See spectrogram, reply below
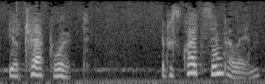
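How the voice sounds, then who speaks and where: An actress plays a cool, businesslike woman agent in an old radio thriller. Her delivery is crisp and frank, in short clipped sentences. The recording is dull, with faint noise behind her. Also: mid-range voice, expressive, normal speed, lightly acted. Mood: brisk. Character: cool, businesslike female secret agent posing as arms buyer. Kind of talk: 1940s radio drama acting.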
